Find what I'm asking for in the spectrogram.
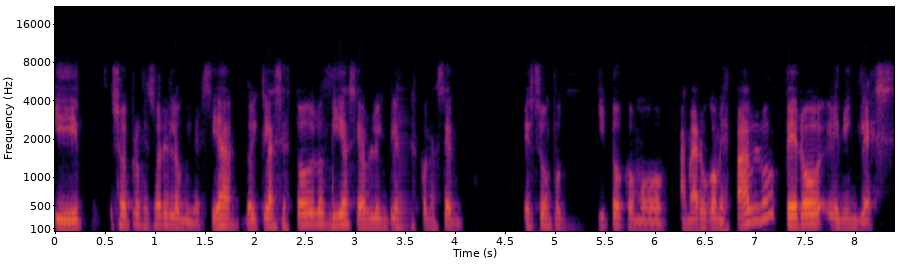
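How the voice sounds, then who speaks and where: With an unremarkable speaking voice, a man talks at a moderate pace in a fairly high pitch, his pitch varying in a normal way. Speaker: political scientist, professor. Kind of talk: talk to school audience.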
